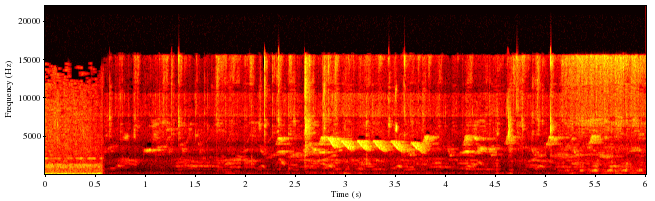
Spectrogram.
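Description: A loud intro music and impact sound cuts off sharply about half a second in. After it come scattered bird chirps, with a quick run of high, falling chirps about three seconds in.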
